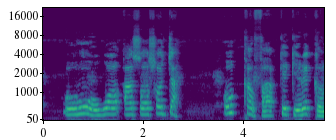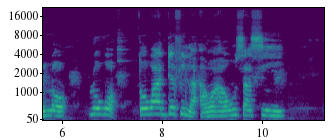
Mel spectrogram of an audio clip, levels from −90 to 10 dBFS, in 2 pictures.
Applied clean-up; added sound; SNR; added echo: none; none; none; reverberation time 0.2 s.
